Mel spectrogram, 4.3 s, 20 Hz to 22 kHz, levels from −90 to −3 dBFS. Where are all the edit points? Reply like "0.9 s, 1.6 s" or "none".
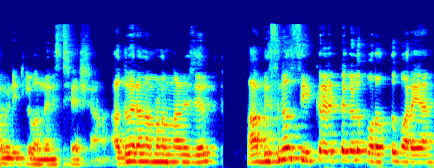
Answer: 2.3 s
